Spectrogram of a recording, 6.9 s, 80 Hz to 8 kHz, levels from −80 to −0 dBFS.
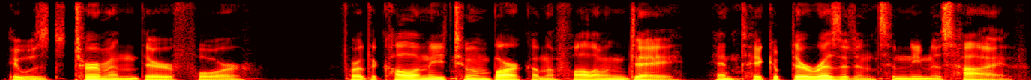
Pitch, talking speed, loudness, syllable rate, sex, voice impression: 90 Hz, 185 wpm, -19 LUFS, 6.0 syllables/s, male, very masculine, very adult-like, slightly old, very thick, relaxed, slightly weak, slightly dark, soft, clear, fluent, very cool, very intellectual, sincere, very calm, very mature, friendly, very reassuring, very unique, elegant, wild, very sweet, slightly lively, very kind, slightly modest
